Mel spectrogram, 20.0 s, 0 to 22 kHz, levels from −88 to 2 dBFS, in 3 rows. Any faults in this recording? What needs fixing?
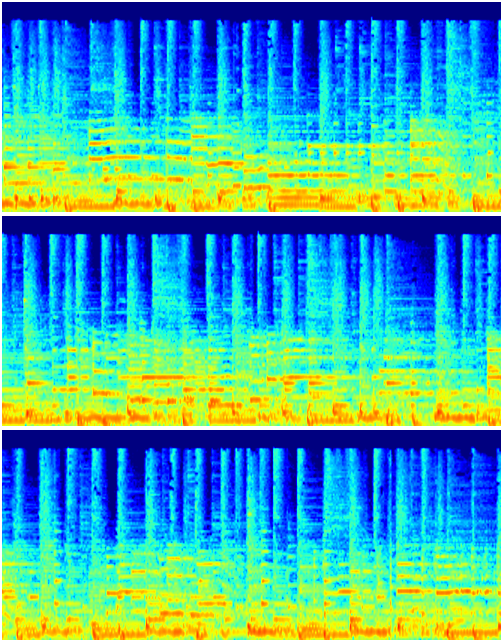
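Repeated frames occur at 8.92–8.97 s, 11.15–11.17 s and 15.17–15.19 s. Each time, a short run of compressed frames plays a second time: about 46 ms at the first spot and about 23 ms at the other two, which fits one or two frames of roughly 23 ms each. Each repeat is a brief stutter, and the audio runs about 93 ms longer in total. A dropout leaves a gap and a glitch corrupts the sound. Here, audio that already played is heard again and lengthens the timeline. Fix this by making the writer or transport track frame sequence numbers and discard any frame it has already sent or written.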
